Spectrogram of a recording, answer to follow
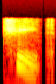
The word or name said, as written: cheat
